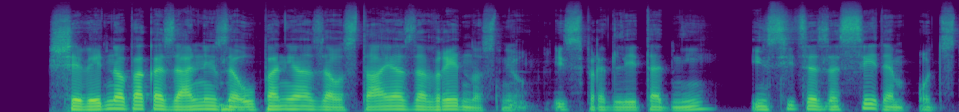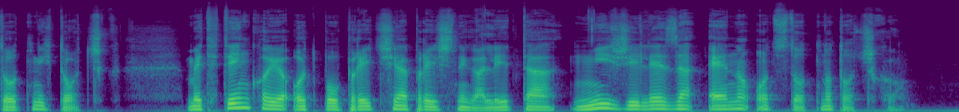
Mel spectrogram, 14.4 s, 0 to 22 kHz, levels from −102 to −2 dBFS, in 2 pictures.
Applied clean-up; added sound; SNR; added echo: neural mask model DeepFilterNet 3.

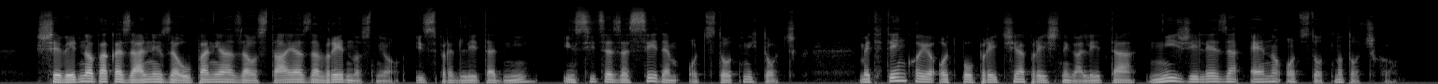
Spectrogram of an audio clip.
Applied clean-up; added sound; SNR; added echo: none; none; none; none.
